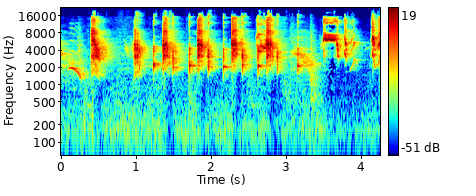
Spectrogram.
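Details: Long-tailed shrike (cendet trotol) song used as a tutor and lure to get shrikes singing: a string of sharp, harsh, high notes mixed with brief whistles, delivered in jerky bursts roughly every half second.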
